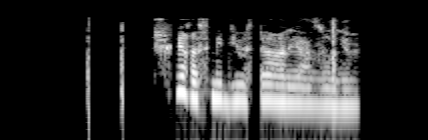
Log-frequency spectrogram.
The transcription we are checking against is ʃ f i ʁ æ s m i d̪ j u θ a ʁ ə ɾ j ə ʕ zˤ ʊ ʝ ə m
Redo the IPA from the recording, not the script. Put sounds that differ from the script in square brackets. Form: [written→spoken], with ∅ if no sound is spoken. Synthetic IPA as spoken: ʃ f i ʁ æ s m i d̪ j u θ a ʁ ə ɾ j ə ʕ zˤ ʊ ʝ ə m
